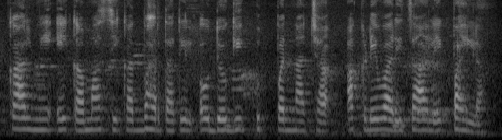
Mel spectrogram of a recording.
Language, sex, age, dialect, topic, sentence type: Marathi, female, 25-30, Standard Marathi, banking, statement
